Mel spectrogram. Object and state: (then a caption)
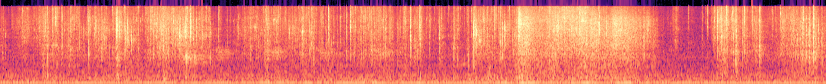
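Dry soap curls. Bare hands squeeze and crush small, hollow, dry green-and-pink recycled soap curl rolls in a pile of soap crumbs. Dense, bright crackling and crinkling crunches come in repeated bursts over a faint steady low hum.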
